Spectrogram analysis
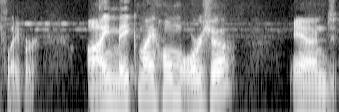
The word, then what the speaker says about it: orgeat: And if you don't hear someone pronouncing it orgeat, but pronouncing it orgeat, orgeat, orgeat, anything, orgeat, anything along those lines, this is what they're talking about.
